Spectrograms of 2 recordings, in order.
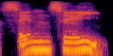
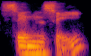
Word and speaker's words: sensei: Ini sama seperti yang E + E. Cara membaca hurufnya adalah E bukan Ei. T E. Contoh kosakatanya ada kata sensei. Ini syarat tulisannya adalah sensei. Tapi kita membaca yang benar adalah sensei.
